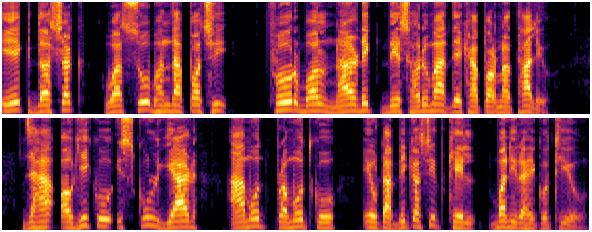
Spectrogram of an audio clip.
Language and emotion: Nepali, neutral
